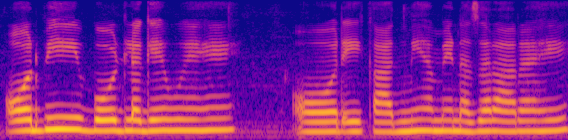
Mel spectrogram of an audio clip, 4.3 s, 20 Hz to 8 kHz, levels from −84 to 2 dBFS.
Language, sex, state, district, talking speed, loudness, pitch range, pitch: Hindi, female, Madhya Pradesh, Bhopal, 195 wpm, -15 LUFS, 215-230 Hz, 225 Hz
